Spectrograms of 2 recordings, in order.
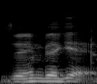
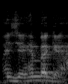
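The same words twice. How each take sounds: First: Loud, hammed-up French accent; French-sounding accent. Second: High-pitched attempt at a German accent. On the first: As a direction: attempt German, land on French accent. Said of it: "it's French". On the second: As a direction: have a go at a hammed-up German accent. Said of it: "it's German accent".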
